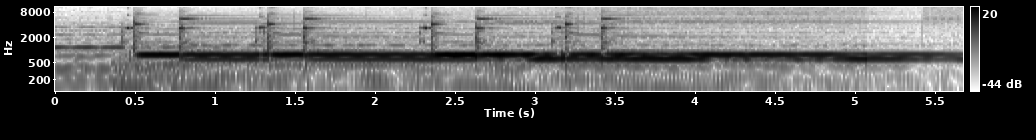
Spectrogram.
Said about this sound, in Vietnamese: Ai, ai bấm chuông anh nổi giờ này vậy kìa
